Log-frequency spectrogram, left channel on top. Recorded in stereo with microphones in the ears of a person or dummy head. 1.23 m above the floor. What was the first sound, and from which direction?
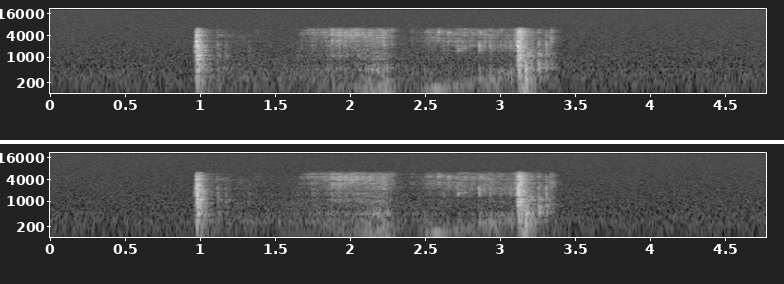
Keys jangling, 5° left (ahead or behind).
